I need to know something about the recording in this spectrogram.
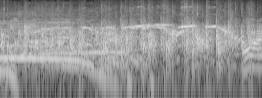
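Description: A loud crowd bursts into sustained applause and cheering, with whoops and high shouts rising over steady clapping throughout the short burst.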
